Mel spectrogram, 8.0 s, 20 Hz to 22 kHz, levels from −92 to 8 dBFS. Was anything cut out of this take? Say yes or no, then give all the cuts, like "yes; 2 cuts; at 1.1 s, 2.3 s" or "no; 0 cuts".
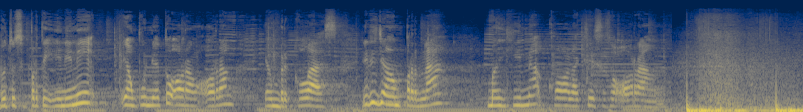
yes; 3 cuts; at 1.1 s, 3.4 s, 6.6 s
